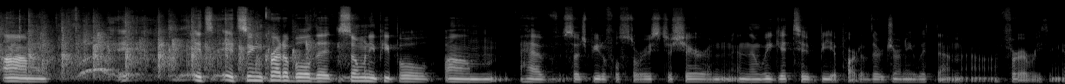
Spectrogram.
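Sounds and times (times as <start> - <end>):
audience applause: 0.0 - 3.6
loud sustained crowd cheer or shout: 0.0 - 3.7
speech: 0.0 - 10.6.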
